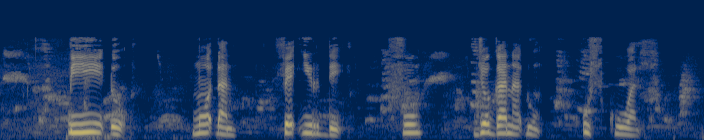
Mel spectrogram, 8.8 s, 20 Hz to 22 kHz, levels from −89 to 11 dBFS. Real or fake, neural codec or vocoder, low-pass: real; none; 7.2 kHz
